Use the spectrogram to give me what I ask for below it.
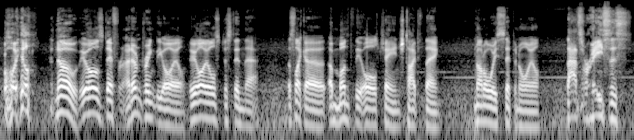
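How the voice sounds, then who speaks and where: A man's voice: fairly low pitch, lively intonation, moderate pace, slight background noise. A young man casually commentating a game stream with joking, sarcastic asides.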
